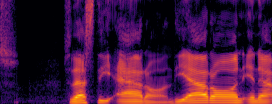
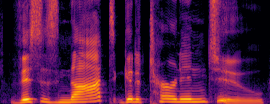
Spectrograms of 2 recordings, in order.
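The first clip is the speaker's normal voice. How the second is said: slow, emphatic scolding, pitched up; furious wife; 6 semitones higher, slower than usual. Retold or imitated. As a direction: lay down the law as an angry wife, imitated. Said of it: "And she was, like, furious".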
